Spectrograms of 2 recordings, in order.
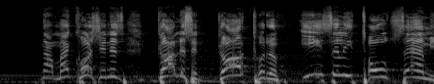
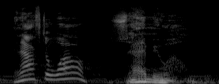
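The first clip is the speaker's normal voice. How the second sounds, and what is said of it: Deep, solemn voice of God. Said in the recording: “Why we always give God that tone of voice? ... I gotta be deep voice”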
